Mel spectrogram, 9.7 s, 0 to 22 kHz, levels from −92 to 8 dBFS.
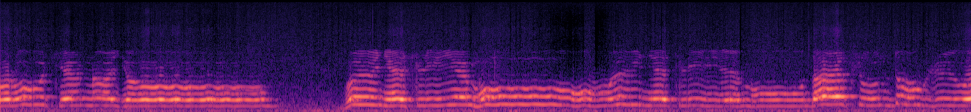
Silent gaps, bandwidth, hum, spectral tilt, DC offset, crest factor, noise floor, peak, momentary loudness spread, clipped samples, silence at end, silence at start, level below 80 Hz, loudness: none; 7.8 kHz; none; -7 dB/octave; under 0.1%; 16 dB; -47 dBFS; -6 dBFS; 12 LU; under 0.1%; 0 s; 0 s; -50 dBFS; -23 LUFS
